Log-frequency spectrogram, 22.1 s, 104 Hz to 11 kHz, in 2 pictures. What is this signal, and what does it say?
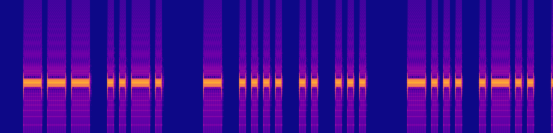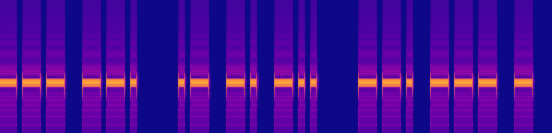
Morse code, heard as a keyed tone, about 10 wpm, 610 Hz. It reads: OF THIS BLOG AND GOT
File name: 2011-07-mp3 / n46 JOHN K3TN 10wpm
